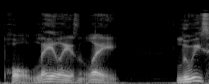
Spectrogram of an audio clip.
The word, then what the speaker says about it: Luis: Luis is 2 syllables, not English Louis with a schwa.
